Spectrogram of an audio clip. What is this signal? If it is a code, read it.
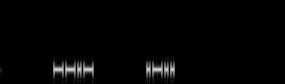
Morse code, heard as a keyed tone, about 40 wpm, spaced as for 14 wpm, 700 Hz. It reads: QL
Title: USA Call Signs - 6 Characters - 6x Character Spacing - 40wpm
